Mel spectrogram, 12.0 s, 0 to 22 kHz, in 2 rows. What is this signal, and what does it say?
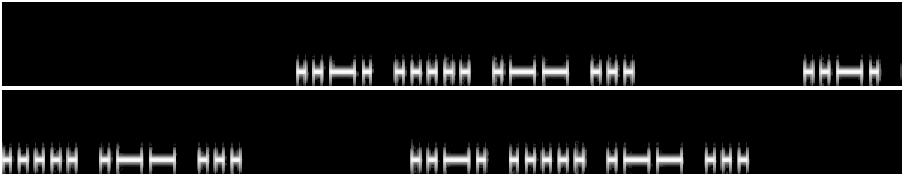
Morse code, heard as a keyed tone, about 22 wpm, 700 Hz. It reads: F5WS F5WS F5WS
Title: DXCC-100 Call Signs - 4 Characters - Repeated 3x - 22wpm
